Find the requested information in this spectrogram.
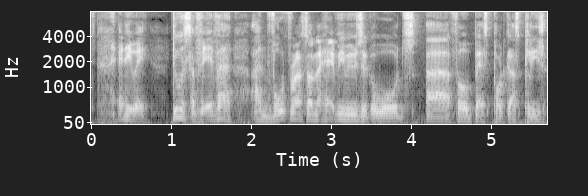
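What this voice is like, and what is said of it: Weird put-on voice. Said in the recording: “I don't know why I'm still in this weird voice. I can't seem to get out.”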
